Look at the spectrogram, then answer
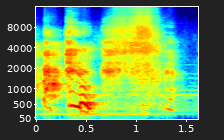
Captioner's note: laughing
